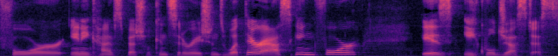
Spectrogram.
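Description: Talking at a fairly slow pace with an American accent, a woman with a medium pitch and an ordinary speaking voice is heard on a very clean recording with a silent background. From Oklahoma. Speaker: political candidate and nurse practitioner. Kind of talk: casual interview.

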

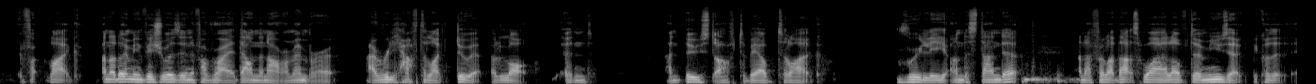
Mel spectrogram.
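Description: A man with an English accent, fairly low in pitch, fairly quick in pace, and monotone and flat in intonation. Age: 20s. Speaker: podcast host. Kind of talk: casual chat.

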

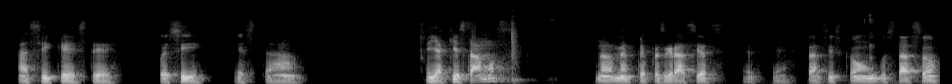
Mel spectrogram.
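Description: A man speaks at a very slow pace, his pitch very deep and low. His intonation stays monotone and flat, broken by long, frequent pauses. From Mexico, Michoacán (Cherán). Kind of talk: interview testimony. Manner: halting, many fillers and repetitions.

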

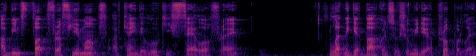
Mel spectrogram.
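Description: A fairly quick, animated delivery with a Scottish accent. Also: man, medium pitch for a man. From Scotland. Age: 20s. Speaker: social media creator and clothing entrepreneur. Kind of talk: casual interview chat. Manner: casual, animated, swearing.

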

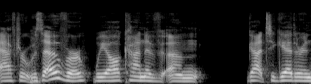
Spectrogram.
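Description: A woman with a Southern US accent, very fast pace, fairly even intonation, quiet background. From Alabama (Decatur). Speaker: school arts education director. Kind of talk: casual interview.

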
